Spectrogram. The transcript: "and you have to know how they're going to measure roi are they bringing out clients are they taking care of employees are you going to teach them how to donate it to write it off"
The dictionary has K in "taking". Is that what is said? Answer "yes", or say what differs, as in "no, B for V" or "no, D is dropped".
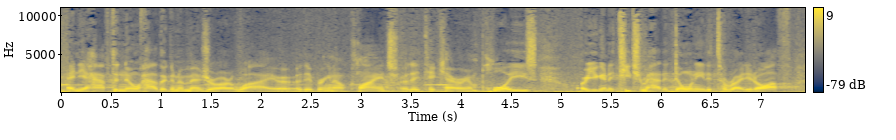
no, K is dropped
